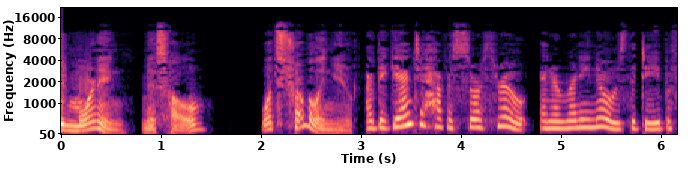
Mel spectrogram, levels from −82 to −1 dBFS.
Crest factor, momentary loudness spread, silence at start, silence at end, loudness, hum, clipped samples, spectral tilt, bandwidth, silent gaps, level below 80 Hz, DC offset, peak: 14 dB; 8 LU; 0 s; 0 s; -15 LUFS; none; under 0.1%; -5 dB/octave; 14 kHz; 1.56-1.64 s, 1.72-1.95 s; -54 dBFS; under 0.1%; 0 dBFS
